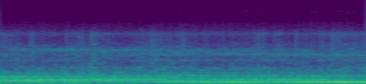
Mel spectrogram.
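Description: A bus pulling in to one of its regular stops, its heavy engine giving a steady low rumble with a droning hum, fairly loud, with no voices.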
